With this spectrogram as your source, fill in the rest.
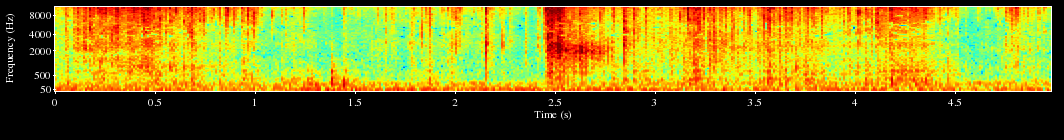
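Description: Two hands with long red nails grab thin, brittle, hollow spiral curls of dry blue and black-white soap and crush and crumble them into flakes. The result is a dense, bright crinkling crunch, loudest at the start with a sharp burst midway, then continuing in lighter crackles.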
